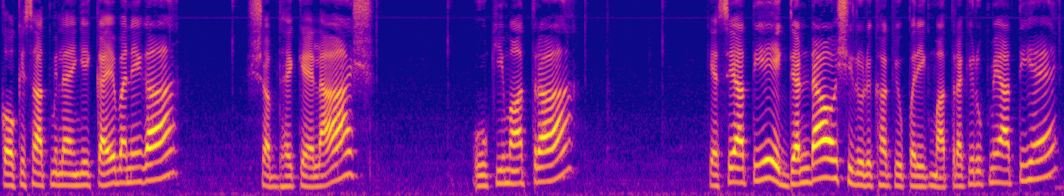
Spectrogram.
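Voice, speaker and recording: A woman gives a grammar lesson for young children in a clear, smooth voice. She explains slowly and patiently and keeps turning to the children with questions. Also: mid-range voice, lively intonation. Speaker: teacher.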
